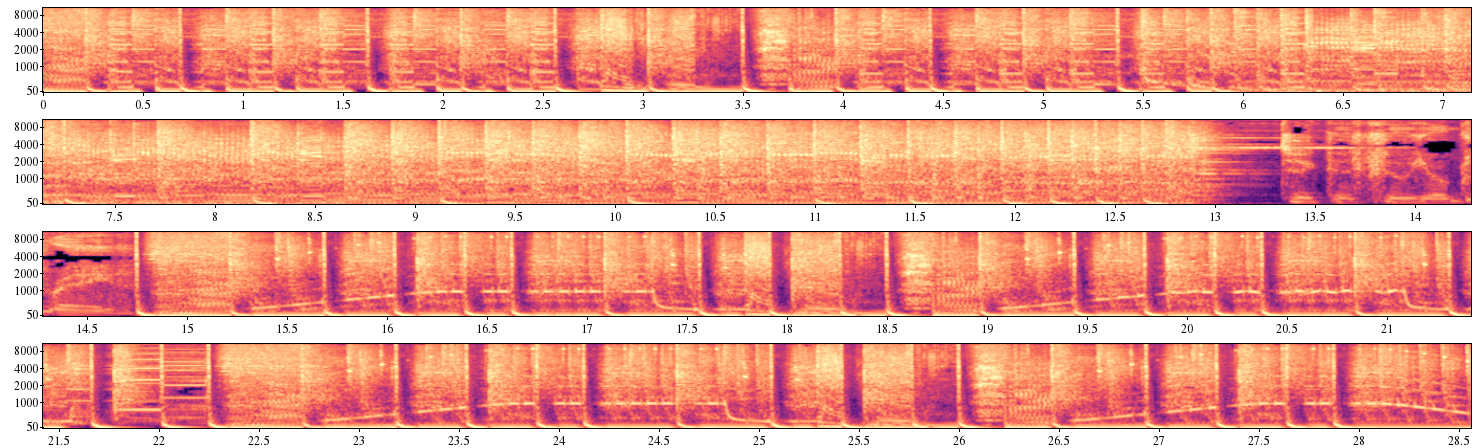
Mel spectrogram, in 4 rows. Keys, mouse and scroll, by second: 0.1 alt+scroll down 1, 0.2 click, 0.6 alt+scroll up 1, 0.8 a, 1.1-2.6 drag, 3.1 ctrl+z, 3.7 click, 4.5-5.7 shift+drag, 6.6-7.2 alt+scroll up 1, 7.2 click, 8.3 alt+scroll down 1, 8.4 space, 8.5 click, 9.2 Up, 10.7 Down, 11.2 click, 12.5 alt+scroll down 1, 13.1 space, 13.2-15.8 drag, 16.9 alt+scroll up 1, 17.5-18.2 scroll down 1, 18.4-21.7 alt+drag, 21.7 Up, 23.2 click, 24.1-24.7 alt+scroll down 1, 25.0-26.1 drag.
